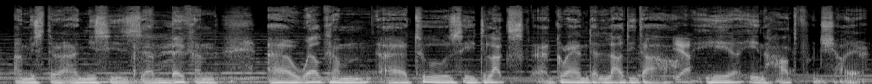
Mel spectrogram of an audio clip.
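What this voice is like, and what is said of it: Put-on French accent. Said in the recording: “in a beautiful French accent”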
